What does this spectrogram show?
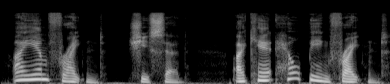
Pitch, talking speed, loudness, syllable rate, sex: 155 Hz, 155 wpm, -19 LUFS, 4.6 syllables/s, male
